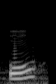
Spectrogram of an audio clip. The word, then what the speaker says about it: au: lay contracts - they au and aux are both pronounced as oh but au precedes a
